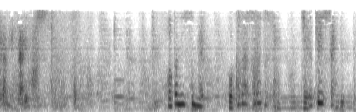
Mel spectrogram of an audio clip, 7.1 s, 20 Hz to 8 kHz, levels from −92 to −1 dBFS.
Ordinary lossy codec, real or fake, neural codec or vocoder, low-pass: MP3, 24 kbps; fake; codec, 44.1 kHz, 0.9 kbps, DAC; 7.2 kHz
